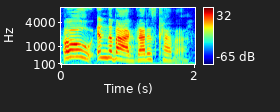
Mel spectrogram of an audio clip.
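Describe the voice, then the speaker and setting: Expressive woman reacting to a TV episode. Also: high-pitched, moderate pace, slight background noise. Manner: emotionally reactive, then thoughtful and analytical. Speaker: reaction video host. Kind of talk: casual reaction commentary.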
